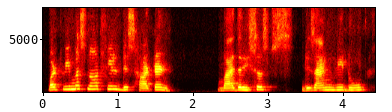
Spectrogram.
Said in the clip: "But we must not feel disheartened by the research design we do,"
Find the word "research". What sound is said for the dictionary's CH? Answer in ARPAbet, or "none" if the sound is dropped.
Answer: S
